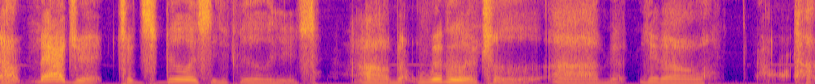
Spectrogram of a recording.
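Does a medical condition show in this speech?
Yes: non-progressive muscular dystrophy.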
